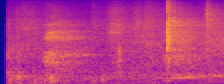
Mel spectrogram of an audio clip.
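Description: Room sound of a grappling class on mats: indistinct movement and rustling, with one short sharp rustle or slap about one and a half seconds in.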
